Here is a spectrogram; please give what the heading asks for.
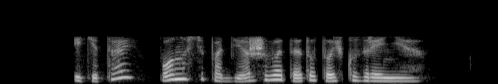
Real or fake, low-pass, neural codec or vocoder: real; 3.6 kHz; none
